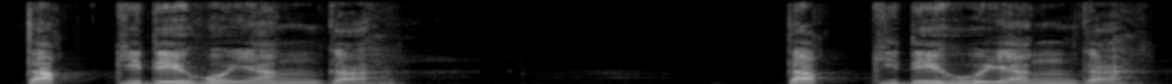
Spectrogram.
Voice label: "tak etehoyvnkv", Muscogee

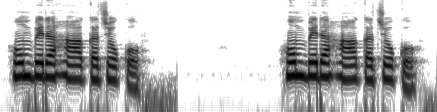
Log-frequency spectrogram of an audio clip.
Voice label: "hompetv hakv cuko", Muscogee

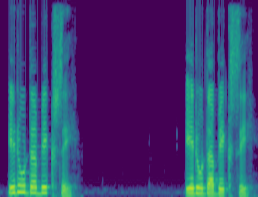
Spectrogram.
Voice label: "eto-tvpekse", muscogee

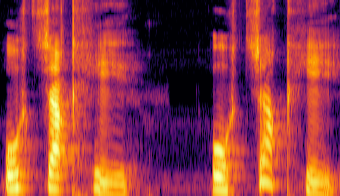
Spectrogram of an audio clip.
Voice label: "ohcakhe", Muscogee

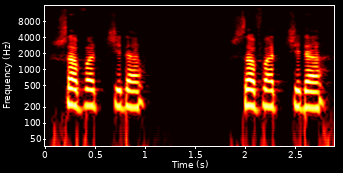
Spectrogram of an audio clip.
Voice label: "svfvccetv", Muscogee

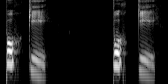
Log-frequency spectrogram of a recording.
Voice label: "pohke", Muscogee

